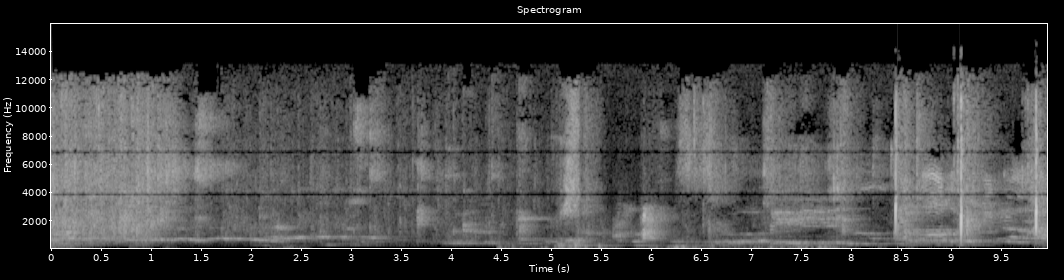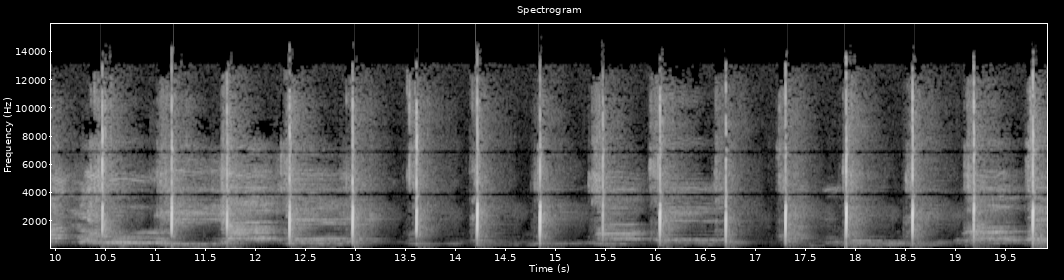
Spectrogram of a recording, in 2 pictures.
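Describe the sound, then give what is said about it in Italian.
A crowd of people applauds at a birthday celebration for the Unione, after candles are lit on a cake, the dense scattered clapping gradually giving way to loud, steady rhythmic claps in unison, with a few voices mixed in. “Io credo che dopo l'applauso sia ora di fare il taglio di questa magnifica torta.”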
